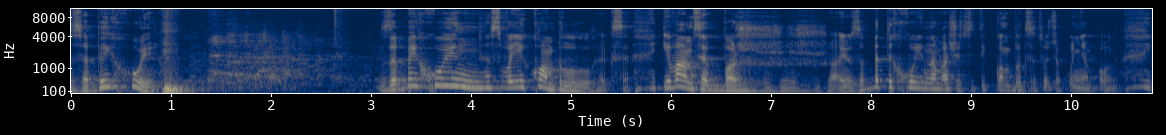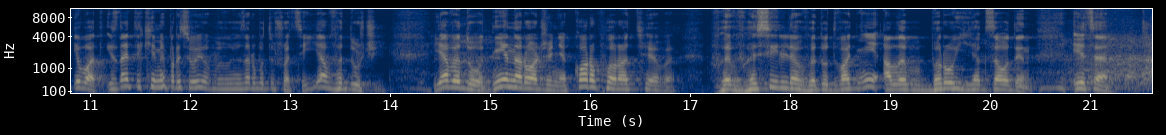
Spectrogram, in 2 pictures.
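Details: Adult man who stutters, performing live stand-up comedy, with stuttering heard in his speech.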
